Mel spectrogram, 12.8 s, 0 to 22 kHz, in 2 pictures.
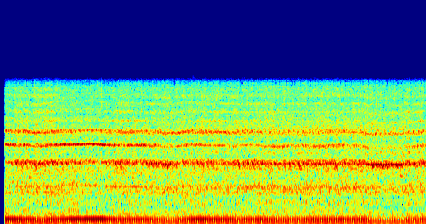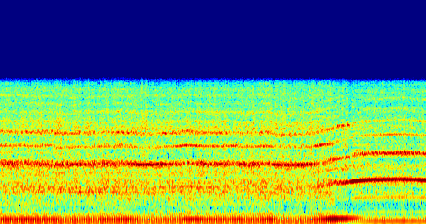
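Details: Porsche 944 2.5 naturally aspirated 8-valve: steady high squeal with grinding over idle, rising in pitch with revs, from engine front; hard to locate, owner suspects oil pump or balance shaft.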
